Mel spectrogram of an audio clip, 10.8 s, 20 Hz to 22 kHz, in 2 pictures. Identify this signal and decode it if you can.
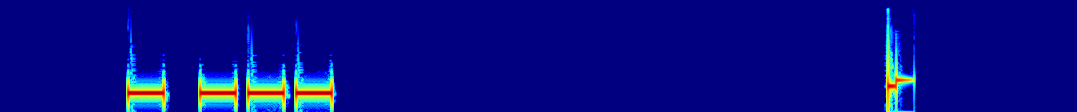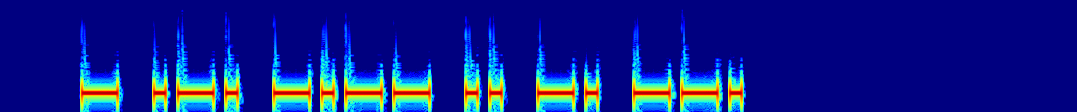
Morse code, heard as a keyed tone, about 20 wpm, 700 Hz. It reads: TO TRYING
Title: 4x Word-Spacing - Sets of 4 Words - 20wpm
